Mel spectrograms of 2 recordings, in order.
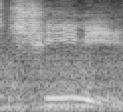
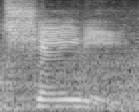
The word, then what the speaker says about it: Cheney: By the way, it's Cheney, not Cheney.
